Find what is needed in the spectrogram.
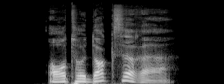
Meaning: inflection of orthodox: 1. strong/mixed nominative masculine singular comparative degree 2. strong genitive/dative feminine singular comparative degree 3. strong genitive plural comparative degree
- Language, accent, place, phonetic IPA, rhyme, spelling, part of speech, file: German, Germany, Berlin, [ɔʁtoˈdɔksəʁɐ], -ɔksəʁɐ, orthodoxerer, adjective, De-orthodoxerer.ogg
